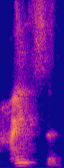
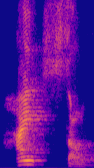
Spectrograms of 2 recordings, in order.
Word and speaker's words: Heinsohn: his name he said that's not my name tommy heinsohn it's tommy heintz he said the only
